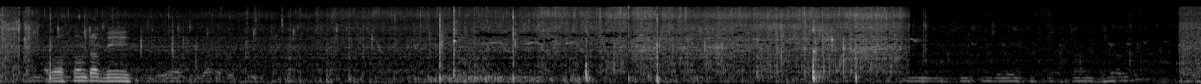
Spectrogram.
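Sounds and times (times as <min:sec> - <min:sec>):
onions sizzling in hot oil: 0:00.0 - 0:12.0
metal spatula scraping wok: 0:04.5 - 0:09.1.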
